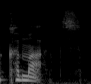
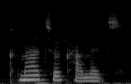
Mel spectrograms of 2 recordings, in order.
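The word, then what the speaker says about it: קמץ: This vowel is called a kamatz, or kamats, doesn't matter.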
